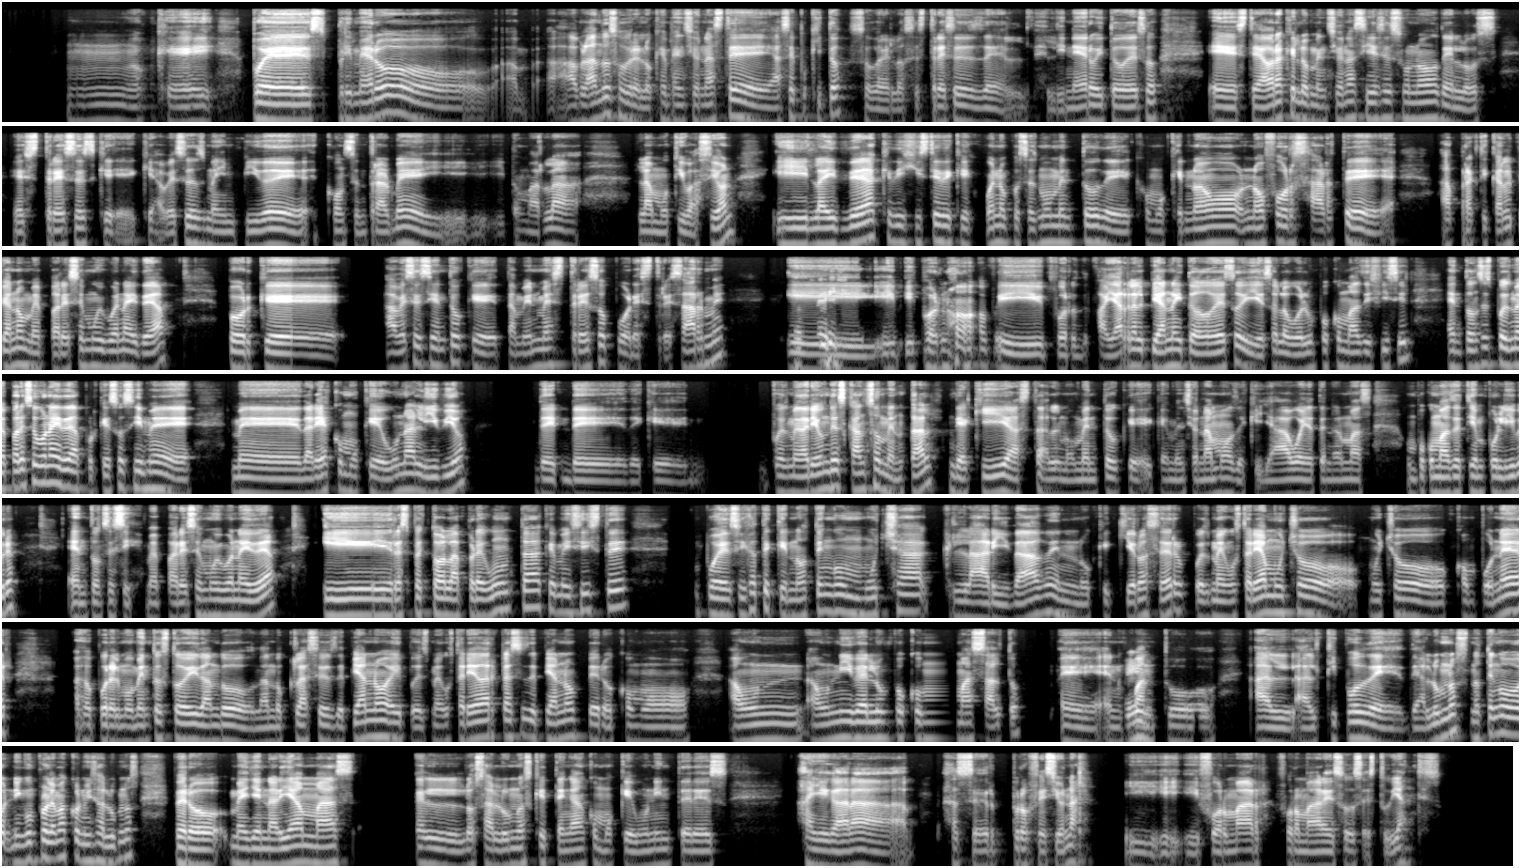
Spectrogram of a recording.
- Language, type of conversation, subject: Spanish, advice, ¿Cómo puedo mantener mi práctica cuando estoy muy estresado?
- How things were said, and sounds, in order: chuckle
